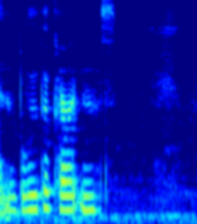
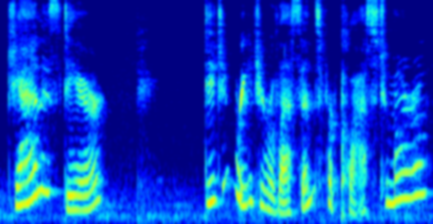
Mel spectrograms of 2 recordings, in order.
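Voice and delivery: higher, louder mother's call; a mother checking on her daughter; mom voice; 8 semitones higher, 6 dB louder than usual. A narrator's reading. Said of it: "she asked her daughter".

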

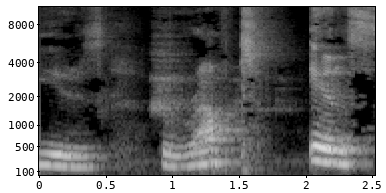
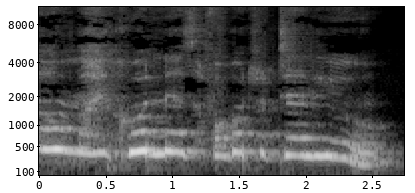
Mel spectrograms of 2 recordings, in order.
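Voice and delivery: surprised wife; 9 semitones higher than usual. Acted. Wife exclaims to husband.

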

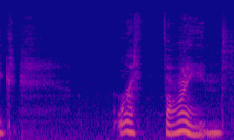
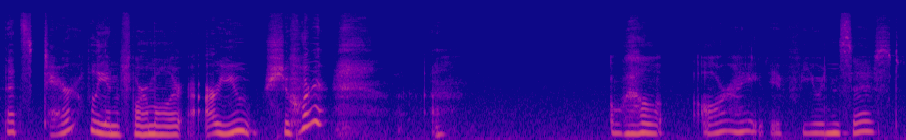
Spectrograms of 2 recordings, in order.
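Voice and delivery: hesitant whisper. Acted. Maid reluctantly agreeing to informal names, whispered.

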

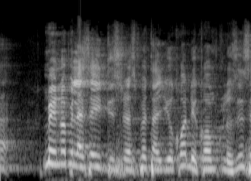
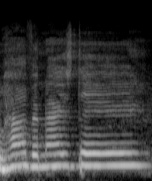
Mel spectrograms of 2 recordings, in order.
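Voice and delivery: slow polite officer; 6 dB quieter, much slower than usual. Retold or imitated. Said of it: "They go wave you".

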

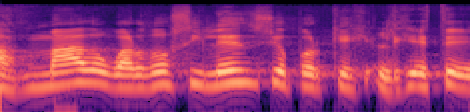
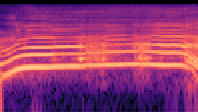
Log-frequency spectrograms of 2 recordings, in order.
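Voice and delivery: put-on high loud wailing cry of a hurt child; 5 dB louder than usual. Boy bursting in bloody, wailing at home. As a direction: let out a piercing sobbing wail. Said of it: "abro la puerta llorando".

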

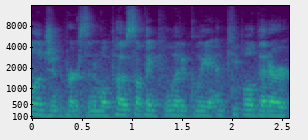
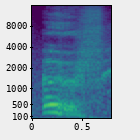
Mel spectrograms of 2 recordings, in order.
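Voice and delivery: laughing oof. Retold or imitated. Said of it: "I was like".

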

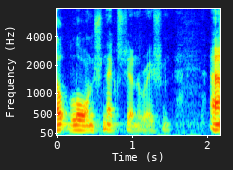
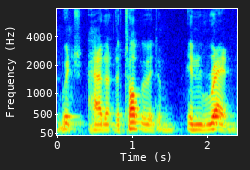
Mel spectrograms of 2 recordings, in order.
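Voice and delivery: ordinary talk

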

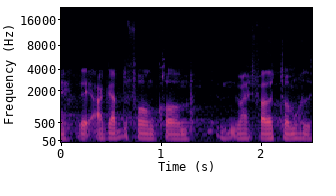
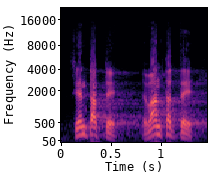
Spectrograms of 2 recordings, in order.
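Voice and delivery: loud barked Spanish orders, higher; drill sergeant commands; 5 semitones higher, 8 dB louder than usual. Retold or imitated. Spain Spanish speaker barking orders at you. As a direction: bark it like a first sergeant. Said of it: "like a first sergeant yelling a command at you".

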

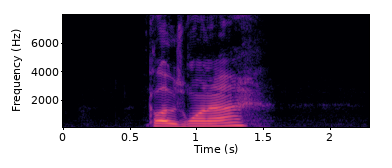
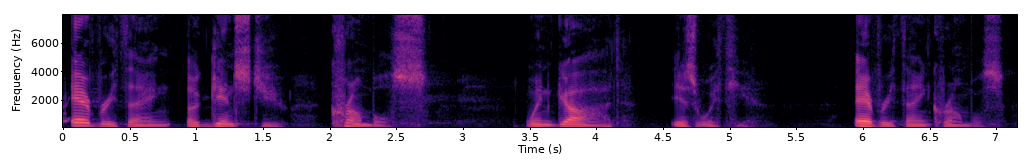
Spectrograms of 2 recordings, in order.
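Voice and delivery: hushed; 6 semitones lower, 6 dB quieter than usual. Real, not acted. Preacher's hushed key point.

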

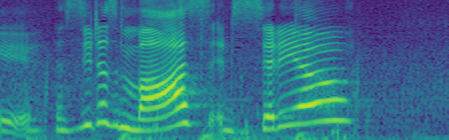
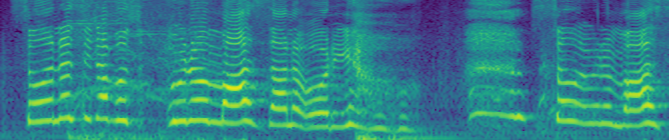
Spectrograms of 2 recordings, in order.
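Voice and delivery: excited; 6 semitones higher, 5 dB louder, faster than usual. Real, not acted. Almost enough carrots.

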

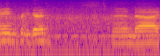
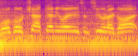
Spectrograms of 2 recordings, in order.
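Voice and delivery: loud, higher voice over engine noise; talking over noise; 4 semitones higher, 10 dB louder than usual. Real, not acted. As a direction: keep projecting over the motor. Talking over boat motor outdoors.

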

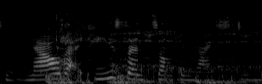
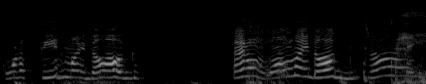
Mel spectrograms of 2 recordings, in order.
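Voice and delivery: higher, louder frantic pleading; panicked pleading; 5 semitones higher, 7 dB louder than usual. Real, not acted. Player fleeing danger, frantic louder pleading. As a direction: beg frantically.

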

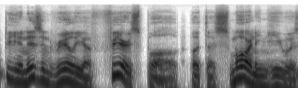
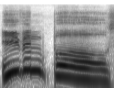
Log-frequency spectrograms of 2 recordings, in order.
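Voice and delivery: boastful Daisy; 9 semitones higher, slower than usual. Acted.

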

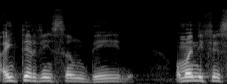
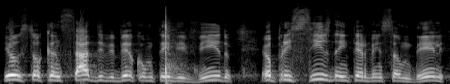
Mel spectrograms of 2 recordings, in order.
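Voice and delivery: desperate plea; 4 semitones higher, 6 dB louder than usual. Acted.

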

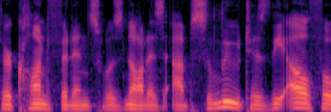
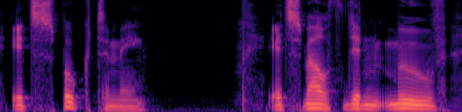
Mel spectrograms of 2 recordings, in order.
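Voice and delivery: plain reading voice

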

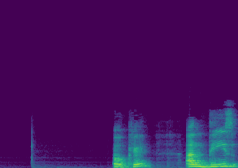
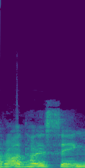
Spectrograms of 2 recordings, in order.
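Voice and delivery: normal talking voice

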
